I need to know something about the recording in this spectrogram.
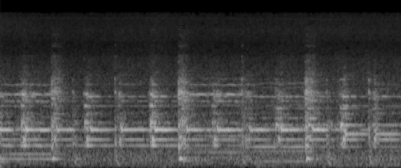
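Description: A short tune with a plucked, guitar-like sound, played over a CB radio's speaker by its add-on sound-effects box, with notes changing every fraction of a second. It is the box's roulette mode, which plays a different sound each time the microphone is keyed.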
